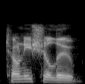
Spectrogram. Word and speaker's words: Shalhoub: Shalhoub? How do you say his name? – Tony Shalhoub. – Shalhoub. Monk himself.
